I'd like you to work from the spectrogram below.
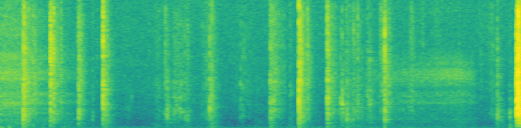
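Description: Cards are drawn and laid down during a reading, giving faint, sharp little snaps and taps that come at irregular intervals.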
